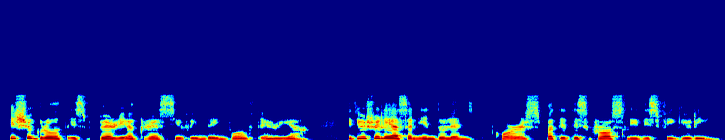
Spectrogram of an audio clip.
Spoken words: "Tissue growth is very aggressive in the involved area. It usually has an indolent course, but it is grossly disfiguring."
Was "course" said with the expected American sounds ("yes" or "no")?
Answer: yes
